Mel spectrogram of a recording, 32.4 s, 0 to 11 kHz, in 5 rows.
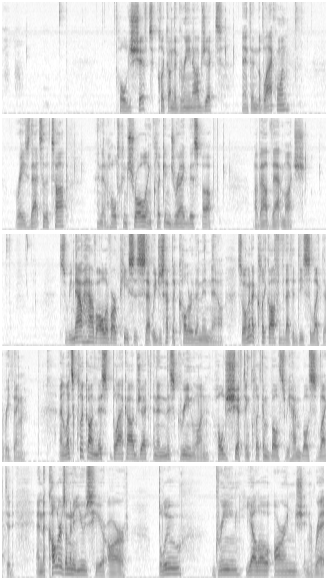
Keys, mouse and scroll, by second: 3.5 shift+click, 5.4 shift+click, 7.2 click, 9.1-13.4 ctrl+drag, 14.3 middle click, 16.1-17.4 middle drag, 17.4 click, 18.3 click, 19.1 middle click, 19.1-19.7 scroll up 1, 19.7-20.7 drag, 21.4 click, 24.3 shift+click, 26.1 click, 27.1 middle click.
